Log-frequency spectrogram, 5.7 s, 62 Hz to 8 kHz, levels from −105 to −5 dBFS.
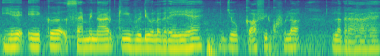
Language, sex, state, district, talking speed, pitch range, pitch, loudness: Hindi, male, Chandigarh, Chandigarh, 145 wpm, 125-140 Hz, 130 Hz, -15 LUFS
